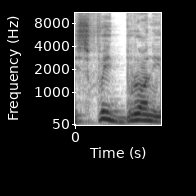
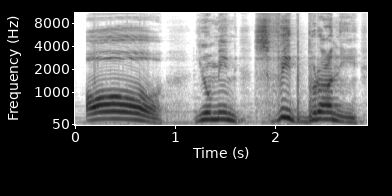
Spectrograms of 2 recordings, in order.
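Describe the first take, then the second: First: "sweet brownie" with a hard, clipped Greek B; repeating "sweet brownie" in her Greek accent; mockingly echoing the cashier's Greek "sweet brownie"; Greek accent mimicked. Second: Put-on slow, high, Greek-accented "sweet brownie" with a hard ending. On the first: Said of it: "how she pronounced it". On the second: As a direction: mimic a Greek cashier saying "sweet brownie". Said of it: "weird how she pronounced it".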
